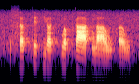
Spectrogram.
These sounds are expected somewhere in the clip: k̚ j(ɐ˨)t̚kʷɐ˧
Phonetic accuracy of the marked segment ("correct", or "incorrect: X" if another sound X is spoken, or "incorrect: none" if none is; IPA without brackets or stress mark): incorrect: ɐ˨˥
